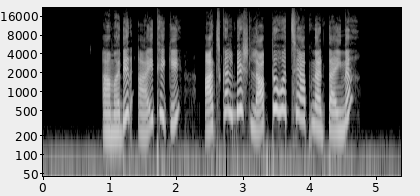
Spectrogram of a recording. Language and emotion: Bengali, happy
